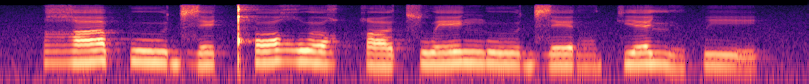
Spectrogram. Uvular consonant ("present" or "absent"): present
